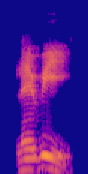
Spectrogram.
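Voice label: "levi", Malay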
